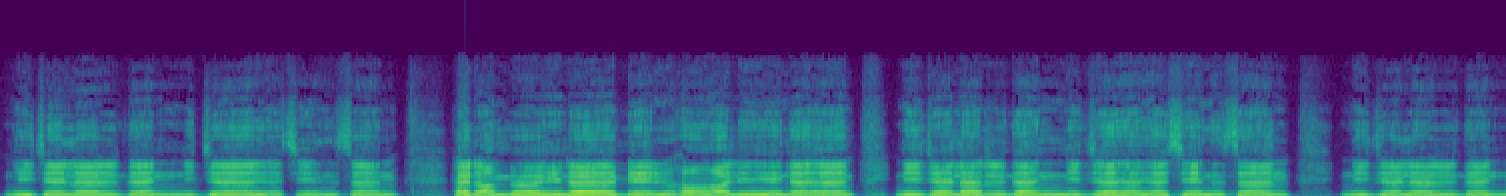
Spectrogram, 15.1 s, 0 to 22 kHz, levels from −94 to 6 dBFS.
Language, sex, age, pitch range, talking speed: Turkish, male, 60-79, 110-135 Hz, 50 wpm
